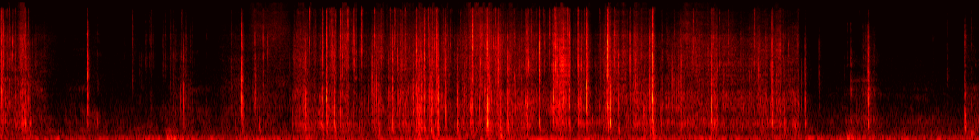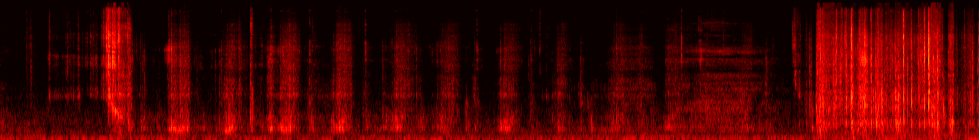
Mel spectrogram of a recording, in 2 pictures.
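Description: Loud, close crunching of white cheddar kettle-style Popcorners chips in irregular bursts, with crinkling and brief pauses between bites, almost no talking.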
